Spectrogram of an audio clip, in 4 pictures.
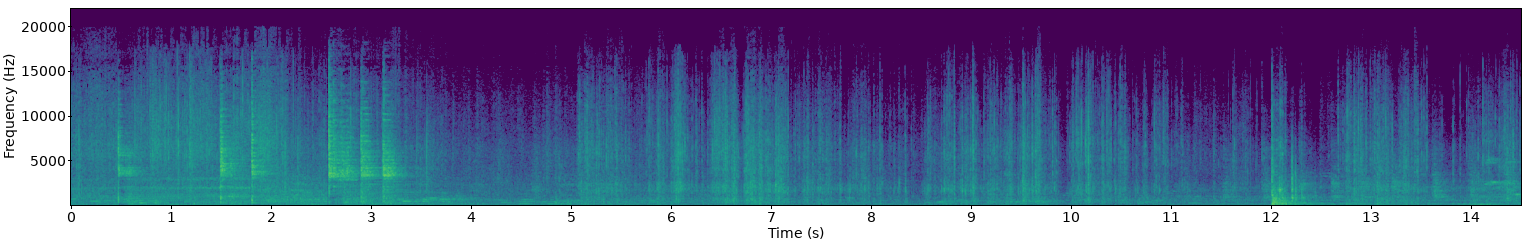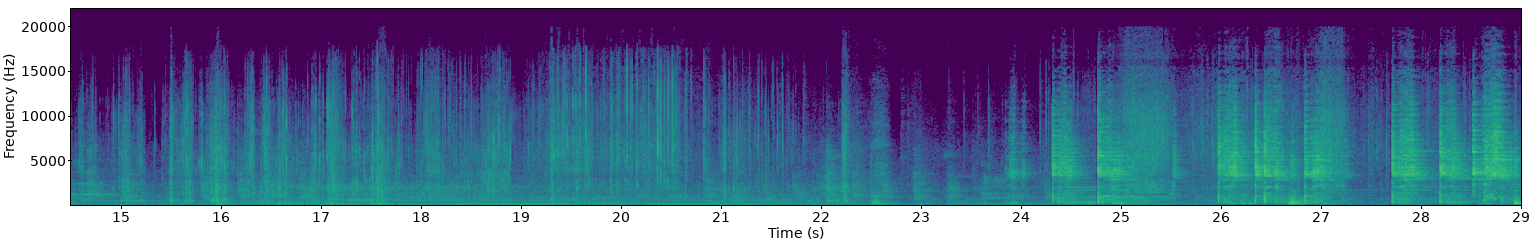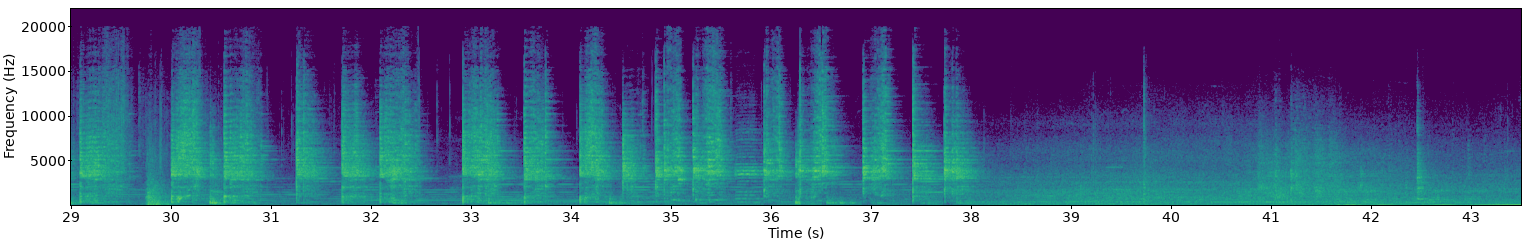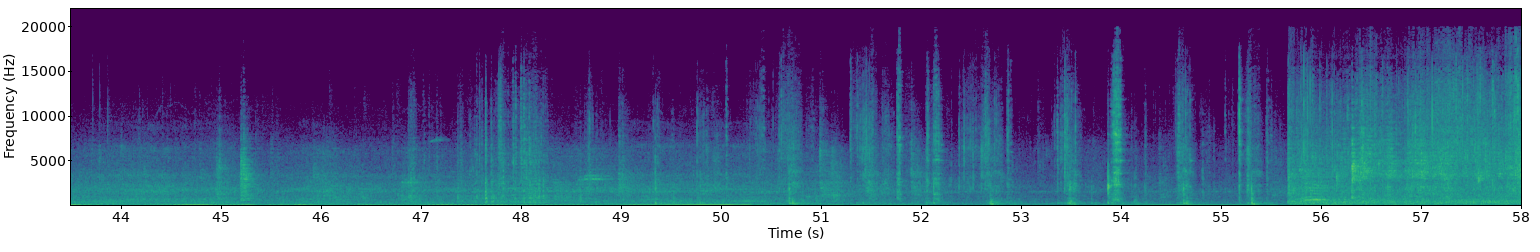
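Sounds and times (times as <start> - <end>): metal ladle clanging against wok: 0.0 - 3.6, 22.1 - 38.3, 46.8 - 58.0.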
